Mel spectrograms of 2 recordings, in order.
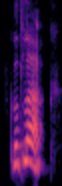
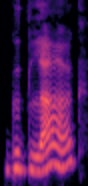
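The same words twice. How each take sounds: First: The pitch falls at the end. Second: The pitch falls and then rises. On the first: The speaker sincerely supports the plan. "if I use a full tone" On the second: The speaker sarcastically implies they need more than luck. "if I use a full rise tone"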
